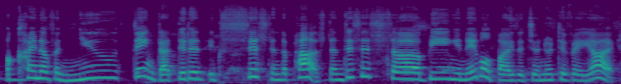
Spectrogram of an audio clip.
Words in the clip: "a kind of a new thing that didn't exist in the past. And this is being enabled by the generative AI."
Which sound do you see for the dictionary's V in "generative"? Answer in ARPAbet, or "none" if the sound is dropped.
V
